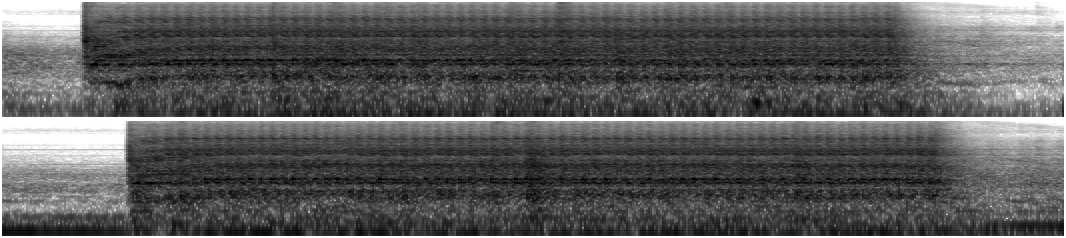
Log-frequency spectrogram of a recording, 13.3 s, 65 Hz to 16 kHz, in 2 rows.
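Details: 6.0 or 6.4 Powerstroke diesel truck, hastily reassembled: two long cranking bursts of about five seconds each, steady starter rhythm near 3.5 per second, engine never catches; crank, no start.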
